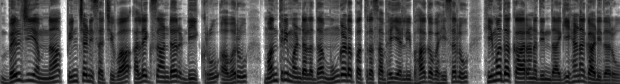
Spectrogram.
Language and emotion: Kannada, neutral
